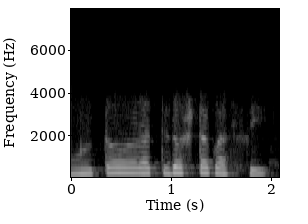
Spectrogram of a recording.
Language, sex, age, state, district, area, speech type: Odia, female, 18-30, Odisha, Koraput, urban, conversation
